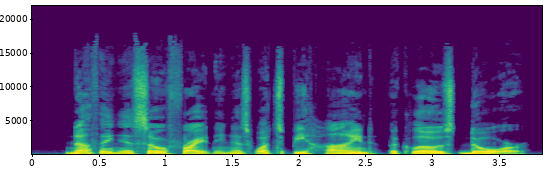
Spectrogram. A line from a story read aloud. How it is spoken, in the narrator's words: Nolan said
